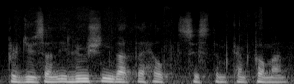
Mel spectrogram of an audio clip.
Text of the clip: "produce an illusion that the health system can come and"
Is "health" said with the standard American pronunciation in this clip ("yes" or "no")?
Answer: yes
